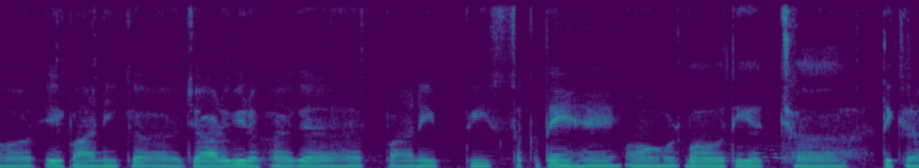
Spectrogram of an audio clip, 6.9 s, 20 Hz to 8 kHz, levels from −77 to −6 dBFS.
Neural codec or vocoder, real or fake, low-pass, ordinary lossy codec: none; real; none; none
